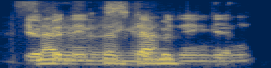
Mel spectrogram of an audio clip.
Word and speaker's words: Scheveningen: Like, I have no idea how to pronounce it, but Shavinger or something like that. Scheveningen.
